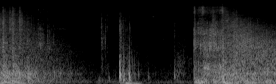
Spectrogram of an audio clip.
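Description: Gunshots ring out in a Counter-Strike match at a PGL Cluj-Napoca 2025 esports event: a burst of rapid fire, a quieter gap holding a few sharp single shots, then more firing.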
